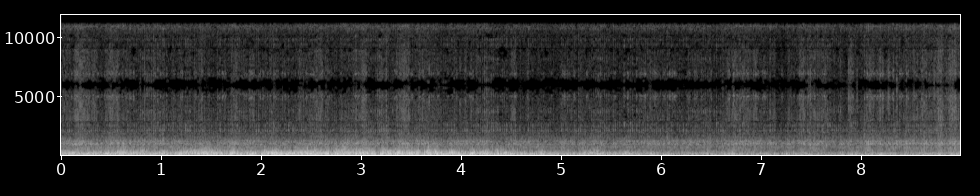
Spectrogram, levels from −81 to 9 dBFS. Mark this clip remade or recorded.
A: remade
